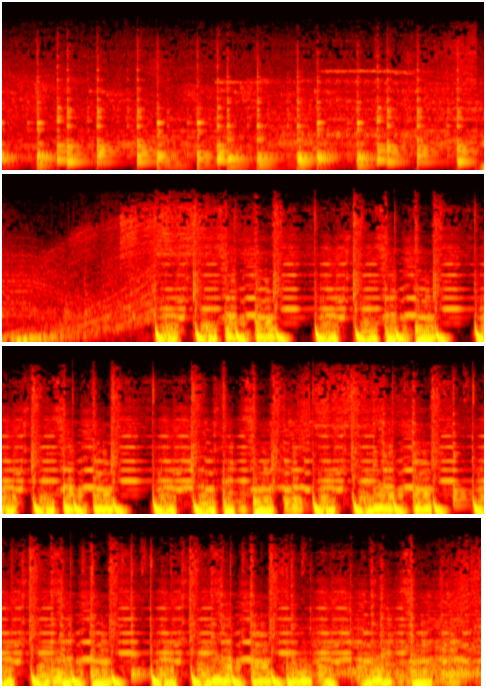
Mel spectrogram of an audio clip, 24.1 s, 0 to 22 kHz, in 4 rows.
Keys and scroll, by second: 4.7 ctrl+g, 10.4 ctrl+z.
